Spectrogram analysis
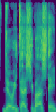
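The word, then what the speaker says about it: どういたしまして: And the way they teach you to say it is "don't touch my mustache." So it's "doi tashimashite," don't touch my mustache.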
